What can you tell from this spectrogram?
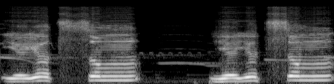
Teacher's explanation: రెండవ యు పైన ఆఘాతం ఉంది, దాని తర్వాత సంయుక్తాక్షరం ఉంది కాబట్టి సులోని అంటే తా సు 2 అక్షరాలు కలిసినాయి కదా ఇక్కడ, దానిలోని తా ద్విత్వం చేసుకుంటూ యుయుత్సుం యుయుత్సుం అని స్వరోచ్చారణ బ్రాకెట్ లో ఉన్న అక్షరమే మా పుల్లుగా.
